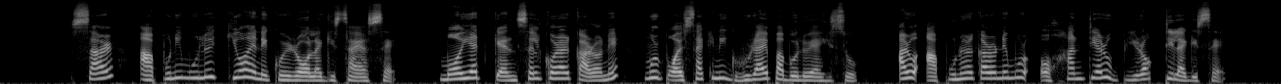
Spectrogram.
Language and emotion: Assamese, disgusted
